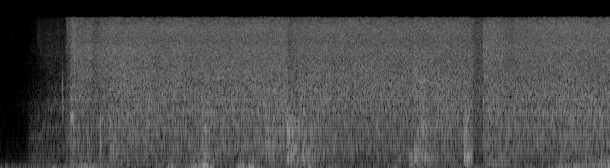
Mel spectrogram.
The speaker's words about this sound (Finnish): Pistää vähän lisää löylyä.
